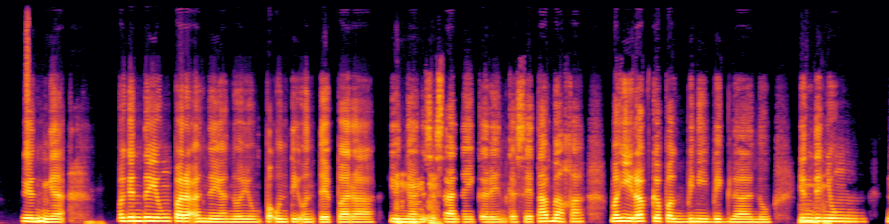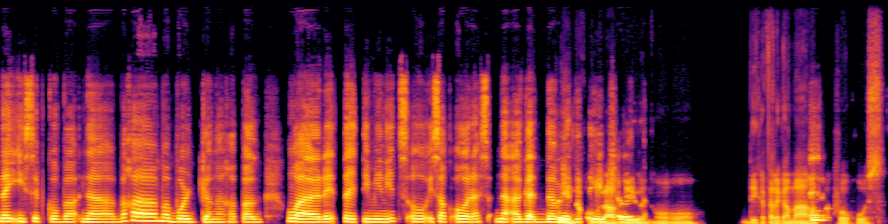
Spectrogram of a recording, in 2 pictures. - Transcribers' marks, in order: tapping; other background noise
- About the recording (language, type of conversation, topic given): Filipino, podcast, Ano ang ginagawa mo para mabawasan ang stress?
